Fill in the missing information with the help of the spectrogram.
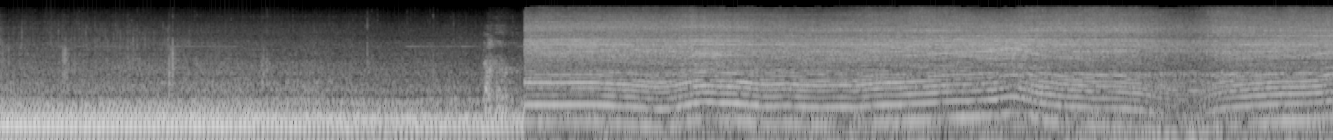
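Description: A pickup truck's engine rumbling low and steady for about four seconds, then an abrupt change to a gas chainsaw running at the base of a broken tree trunk. The chainsaw's pitch rises and falls as the throttle is worked, dipping briefly near the end.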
